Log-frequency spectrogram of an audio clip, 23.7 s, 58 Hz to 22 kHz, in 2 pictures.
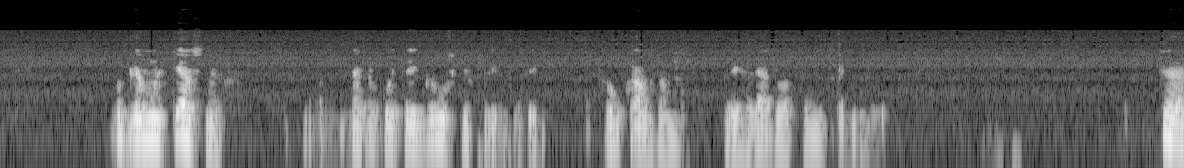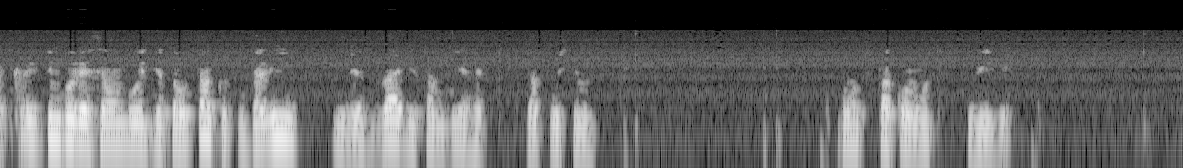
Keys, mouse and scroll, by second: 3.5 KP_3, 5.1 middle click, 6.4 KP_1, 7.6 shift+middle click, 11.2 middle click, 13.9-15.2 middle drag, 16.2 middle click, 20.2 middle click, 22.1-23.2 middle drag.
